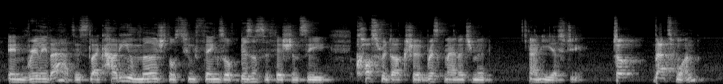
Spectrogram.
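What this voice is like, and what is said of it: Excited tone of voice. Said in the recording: “as you can hear from my tone of voice, I'm genuinely excited”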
